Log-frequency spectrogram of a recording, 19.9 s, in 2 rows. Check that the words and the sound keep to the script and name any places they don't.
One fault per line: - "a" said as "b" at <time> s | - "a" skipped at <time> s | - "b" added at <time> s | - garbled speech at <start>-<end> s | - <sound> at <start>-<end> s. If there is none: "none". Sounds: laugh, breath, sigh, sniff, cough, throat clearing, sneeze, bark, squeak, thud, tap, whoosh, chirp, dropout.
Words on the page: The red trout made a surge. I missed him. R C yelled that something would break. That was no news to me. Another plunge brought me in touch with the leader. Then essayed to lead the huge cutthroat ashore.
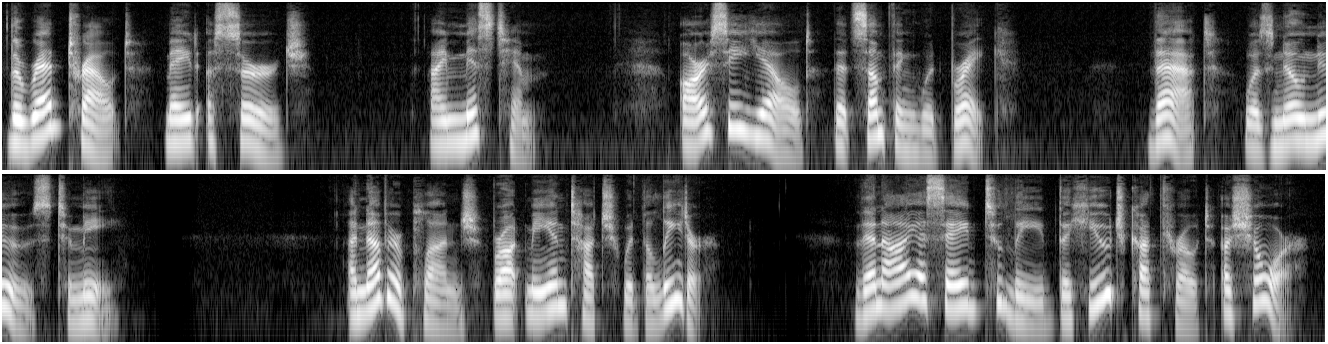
- "I" added at 16.6 s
